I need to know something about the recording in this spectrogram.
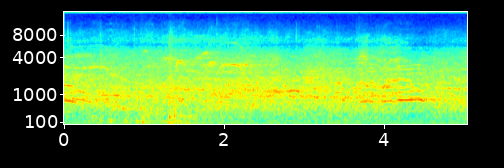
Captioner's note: floor banging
